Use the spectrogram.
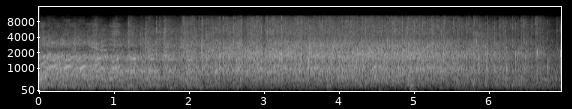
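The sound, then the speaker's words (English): An audience applauds a talk steadily, a dense rush of clapping hands that stays loud throughout and eases slightly at the end, with a few chuckles mixed in. “Because, by the way, I gave this same talk to your relatives and they applauded even louder.”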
